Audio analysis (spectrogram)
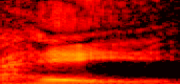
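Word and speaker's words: ה: La pronunciación de esa letra es the pronunciation of that letter is una salida del aliento. It's something coming out of breath. No lo pronuncia con la lengua, los dientes o los labios. You don't pronounce it with your tongue, your teeth, or your lips. Simplemente con un aliento que simply sale. With a breath that comes hey! Out.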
